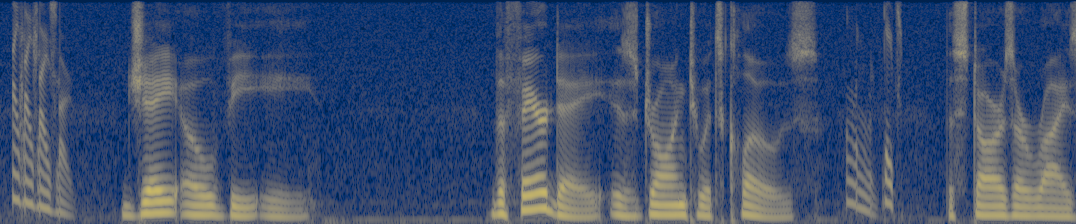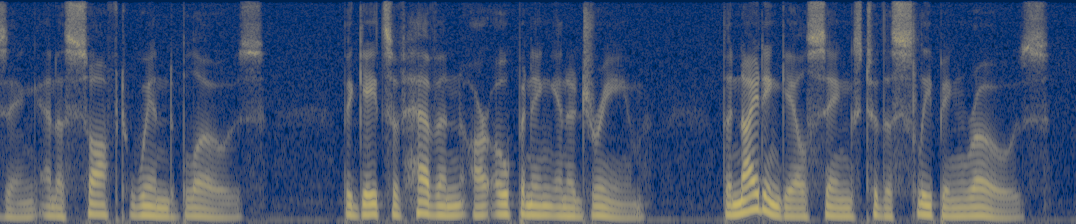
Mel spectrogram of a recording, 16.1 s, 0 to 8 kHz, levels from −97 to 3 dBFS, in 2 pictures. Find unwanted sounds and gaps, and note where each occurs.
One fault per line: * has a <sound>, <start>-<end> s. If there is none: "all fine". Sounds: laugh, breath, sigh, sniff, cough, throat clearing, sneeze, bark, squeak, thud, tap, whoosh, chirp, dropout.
* has a chirp, 0.1-0.6 s
* has a chirp, 6.3-6.8 s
